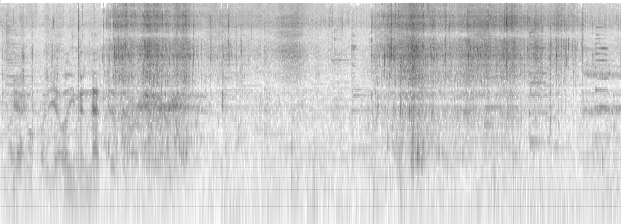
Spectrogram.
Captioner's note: voiceover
